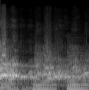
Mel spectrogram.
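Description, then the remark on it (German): Several dogs bark and yip in a rapid, overlapping chorus, loud, with sharp repeated calls filling the whole stretch, in the dogs' group housing area of an animal shelter. “In die Hunde-WG. Das sind die.”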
